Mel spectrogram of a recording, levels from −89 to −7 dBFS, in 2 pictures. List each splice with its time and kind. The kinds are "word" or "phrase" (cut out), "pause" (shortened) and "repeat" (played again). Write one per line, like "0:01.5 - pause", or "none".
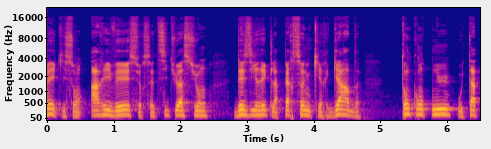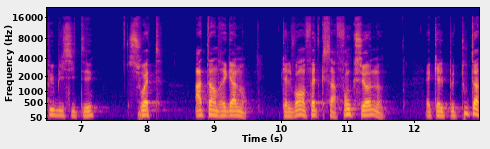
none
